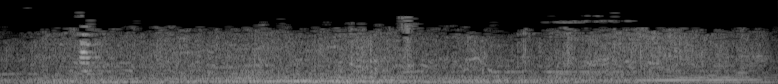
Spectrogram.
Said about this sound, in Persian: صدای آشنا. صدای یک شهر.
